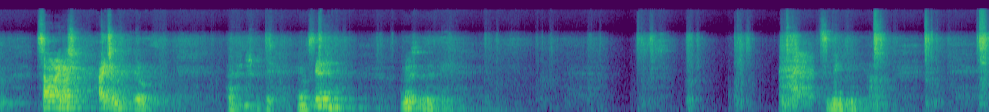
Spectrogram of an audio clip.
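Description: A middle-aged man speaks calmly and close by in an echoing room.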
